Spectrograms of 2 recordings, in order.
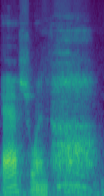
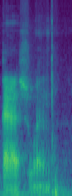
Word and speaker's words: Ashwin: to replicate you, and my name is pronounced with an H in the middle, like Ashwin. Okay, cool. Thank you. Thank you for correcting me. So, Ashwin.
